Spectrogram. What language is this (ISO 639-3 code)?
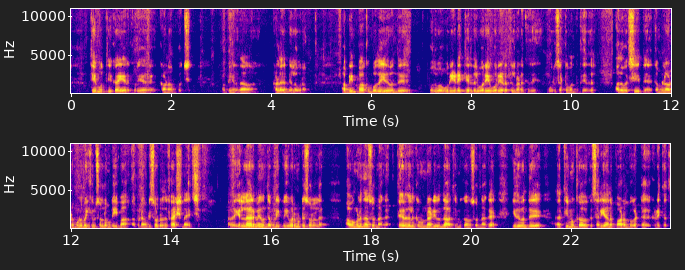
tam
